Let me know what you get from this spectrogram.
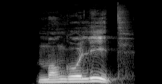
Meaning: mongoloid
- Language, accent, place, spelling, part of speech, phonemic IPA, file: German, Germany, Berlin, mongolid, adjective, /ˌmɔŋɡoˈliːt/, De-mongolid.ogg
